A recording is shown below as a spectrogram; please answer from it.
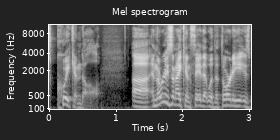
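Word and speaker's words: Kuykendall: And by the way, a lot of people pronounce this Kirkundall. It's not pronounced Kirkandall, it's Quickandall.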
